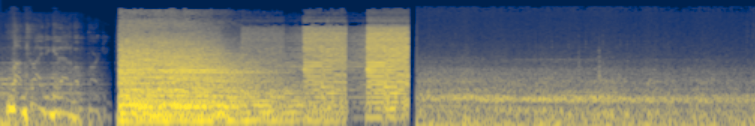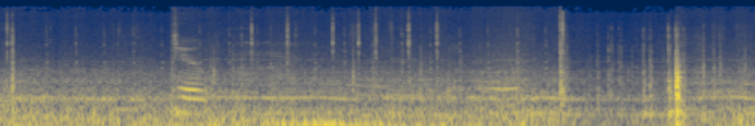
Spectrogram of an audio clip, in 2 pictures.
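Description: About four seconds of loud music that cuts off abruptly, then the steady low rumble of a car cabin on the road, with scattered faint clicks.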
